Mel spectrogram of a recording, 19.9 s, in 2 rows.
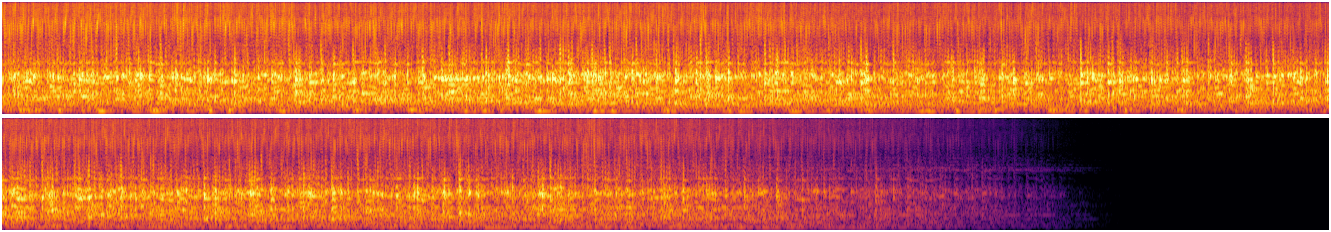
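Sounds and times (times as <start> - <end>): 
space drone: 0.0 - 17.6.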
